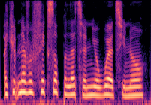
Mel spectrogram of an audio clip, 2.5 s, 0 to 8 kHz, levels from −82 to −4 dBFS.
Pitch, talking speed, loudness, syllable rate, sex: 210 Hz, 285 wpm, -16 LUFS, 6.1 syllables/s, female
